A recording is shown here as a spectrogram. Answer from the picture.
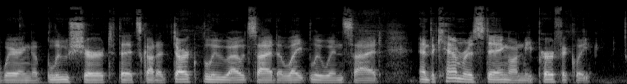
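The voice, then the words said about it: Flat monotone voice. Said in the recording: “I am a monotone individual”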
